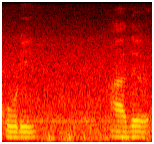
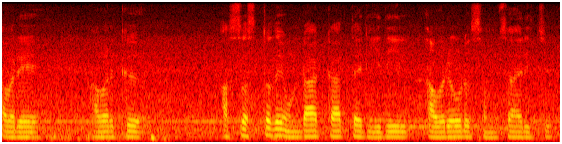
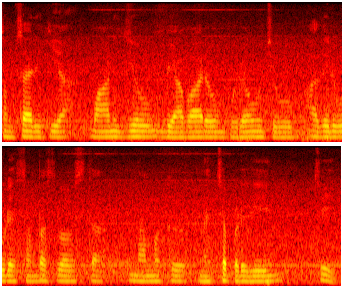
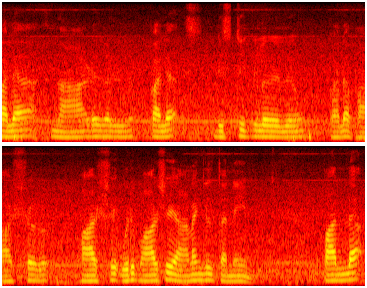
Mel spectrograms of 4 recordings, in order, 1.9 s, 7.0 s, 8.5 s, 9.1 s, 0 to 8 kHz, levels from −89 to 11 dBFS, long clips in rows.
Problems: constant background noise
